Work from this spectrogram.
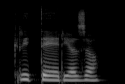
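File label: "critèrios", female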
